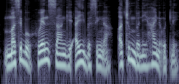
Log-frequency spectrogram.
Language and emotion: Manipuri, neutral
